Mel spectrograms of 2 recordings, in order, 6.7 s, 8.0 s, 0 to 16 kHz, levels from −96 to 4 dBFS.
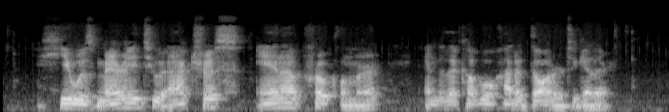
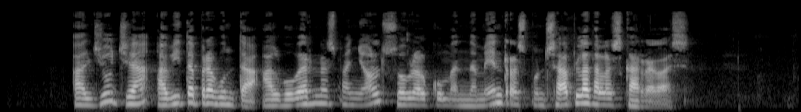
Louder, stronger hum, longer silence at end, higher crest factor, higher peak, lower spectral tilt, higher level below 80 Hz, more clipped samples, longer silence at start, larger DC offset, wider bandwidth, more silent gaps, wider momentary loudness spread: first, -19 LUFS vs -30 LUFS; neither; second, 0.55 s vs 1.15 s; second, 16 dB vs 24 dB; first, -4 dBFS vs -8 dBFS; first, -8 dB/octave vs -4 dB/octave; first, -40 dBFS vs -86 dBFS; neither; second, 0.4 s vs 0.75 s; neither; second, 7.4 kHz vs 11.5 kHz; neither; second, 9 LU vs 13 LU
